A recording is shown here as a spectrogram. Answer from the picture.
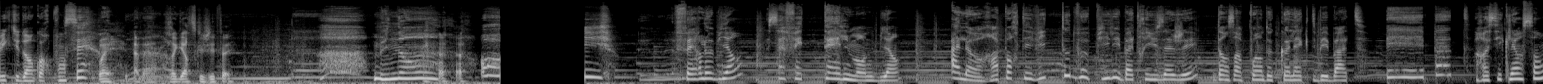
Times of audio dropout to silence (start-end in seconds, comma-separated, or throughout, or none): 5.00-5.85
